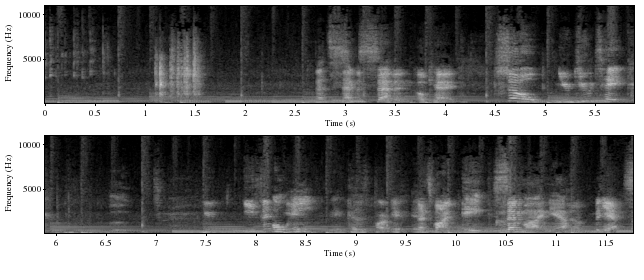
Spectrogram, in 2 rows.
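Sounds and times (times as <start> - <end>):
two dice clattering across a hard surface: 0.0 - 1.6
speech: 2.7 - 6.0, 8.0 - 11.7.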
